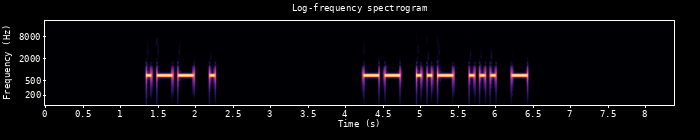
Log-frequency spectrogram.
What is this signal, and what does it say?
Morse code, heard as a keyed tone, about 17 wpm, 700 Hz. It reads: WE MUST
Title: 4x Word-Spacing - Sentences from Top 500 Words - 17wpm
